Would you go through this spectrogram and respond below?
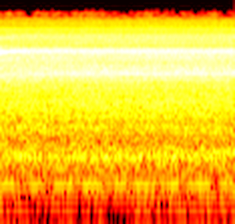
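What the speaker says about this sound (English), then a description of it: "Take your drill, put it into the chuck, get it so it's nice and tight" A power drill spins steadily to wind MIG welding wire, a continuous, high-pitched whine heard alone and close.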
